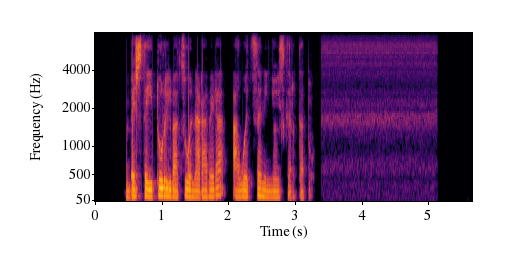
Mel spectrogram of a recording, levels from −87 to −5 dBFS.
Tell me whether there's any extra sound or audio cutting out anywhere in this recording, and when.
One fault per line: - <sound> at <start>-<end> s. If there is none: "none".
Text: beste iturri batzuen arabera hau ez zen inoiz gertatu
none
